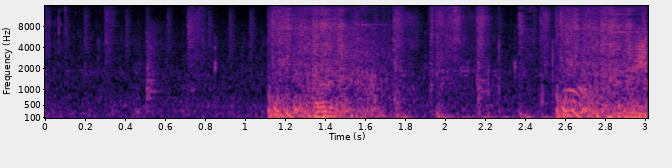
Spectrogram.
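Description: Gunfire in The Nameless Mod, a loud burst of rapid automatic shots that starts abruptly, pauses briefly, then resumes, with quieter ambient game noise before it.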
